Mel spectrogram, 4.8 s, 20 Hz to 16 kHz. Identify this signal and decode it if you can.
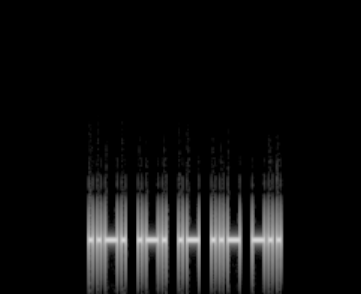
Morse code, heard as a keyed tone, about 23 wpm, 700 Hz. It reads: FRAUD
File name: 5 Letter Words - First 3 Letters Given - 22wpm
